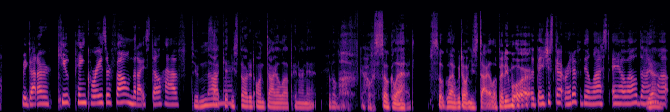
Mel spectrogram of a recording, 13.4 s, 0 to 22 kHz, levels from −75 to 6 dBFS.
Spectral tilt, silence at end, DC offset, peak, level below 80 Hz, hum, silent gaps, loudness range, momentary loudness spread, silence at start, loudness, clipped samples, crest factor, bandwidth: -5.5 dB/octave; 0.05 s; under 0.1%; -10 dBFS; -64 dBFS; none; 0.05-0.44 s, 1.07-1.15 s, 6.36-6.41 s, 8.31-8.54 s; 4 LU; 11 LU; 0 s; -27 LUFS; under 0.1%; 16 dB; 15 kHz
